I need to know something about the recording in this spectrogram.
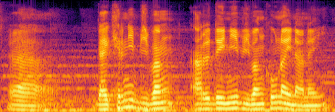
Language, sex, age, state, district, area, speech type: Bodo, male, 30-45, Assam, Kokrajhar, rural, spontaneous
